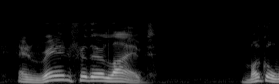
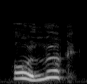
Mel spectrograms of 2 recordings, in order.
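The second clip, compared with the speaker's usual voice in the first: high, loud delighted cry; children cry out; 6 dB louder than usual. A narrator's reading. Children find a new seesaw, excited cry. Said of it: "they cried".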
